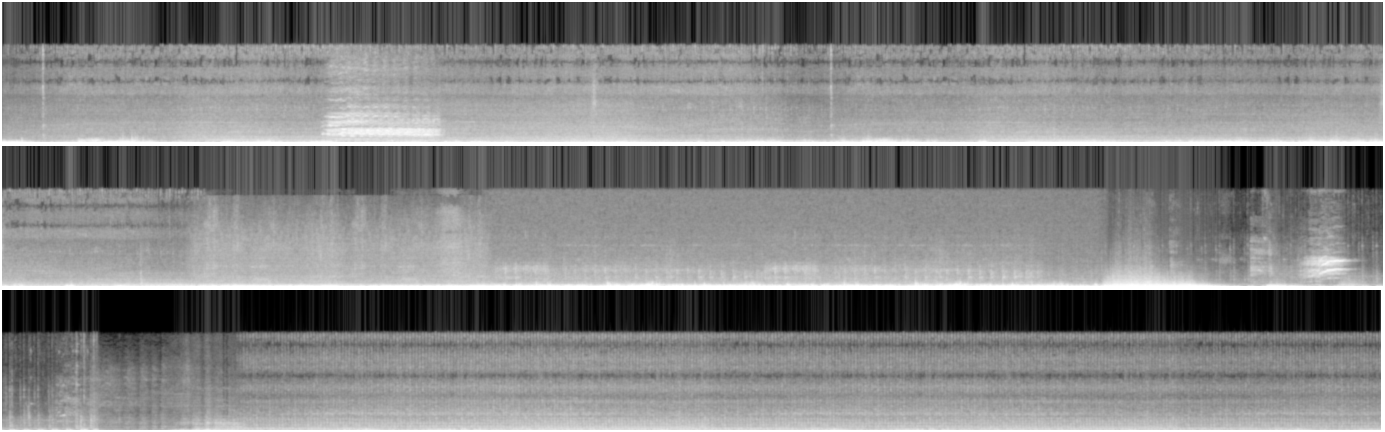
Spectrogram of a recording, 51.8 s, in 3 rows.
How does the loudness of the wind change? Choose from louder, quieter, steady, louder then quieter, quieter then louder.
louder.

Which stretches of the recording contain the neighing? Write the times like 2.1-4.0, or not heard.
4.0-5.5, 32.9-34.1.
